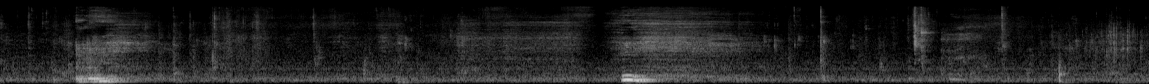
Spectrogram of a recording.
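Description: Close-up eating sounds: chewing and wet mouth noises, with a short louder mouth sound about a second in. About six seconds in comes the loudest sound, a drink sipped through a straw, and a few small clicks follow near the end.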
